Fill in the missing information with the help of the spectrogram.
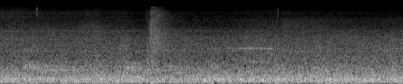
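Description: Nankai 1000 series electric train at a station platform: a steady rumble, with one short hiss about one and a half seconds in.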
